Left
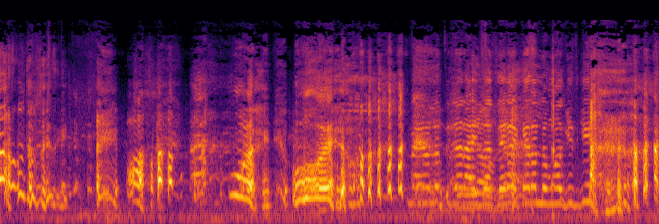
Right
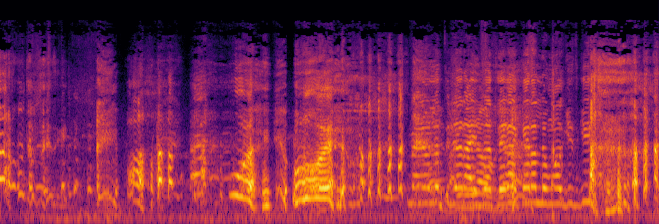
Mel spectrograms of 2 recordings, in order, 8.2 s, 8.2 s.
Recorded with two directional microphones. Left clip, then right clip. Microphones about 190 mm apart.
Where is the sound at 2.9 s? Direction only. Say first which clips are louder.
Left 1 dB; 20° right (ahead or behind).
